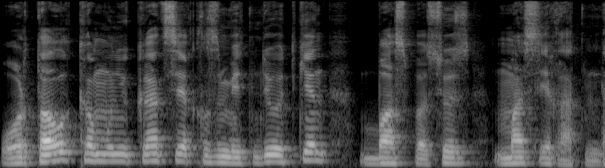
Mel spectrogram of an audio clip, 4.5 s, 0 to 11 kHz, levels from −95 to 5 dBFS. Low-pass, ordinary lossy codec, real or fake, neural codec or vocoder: none; none; real; none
